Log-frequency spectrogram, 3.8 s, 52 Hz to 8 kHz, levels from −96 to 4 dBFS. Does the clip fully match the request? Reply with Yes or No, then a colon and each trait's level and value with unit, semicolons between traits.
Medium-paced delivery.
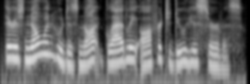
No: fast, 210 wpm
